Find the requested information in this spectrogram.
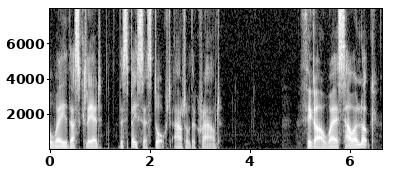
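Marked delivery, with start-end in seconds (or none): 5.0-6.5 slow, mumbled broken English; mumbling native. A narrator's reading. Pulf remarks on the chief at Guthrie's heels, mumbled. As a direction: mumble it slowly as a native follower. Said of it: "mumbled Pulf".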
